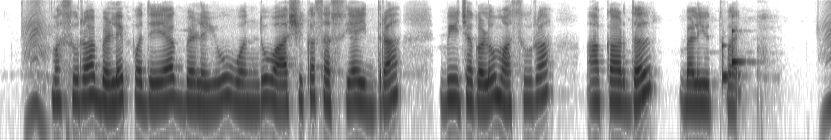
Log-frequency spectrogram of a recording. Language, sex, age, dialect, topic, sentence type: Kannada, female, 18-24, Mysore Kannada, agriculture, statement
